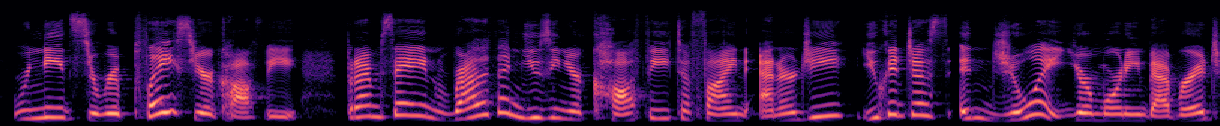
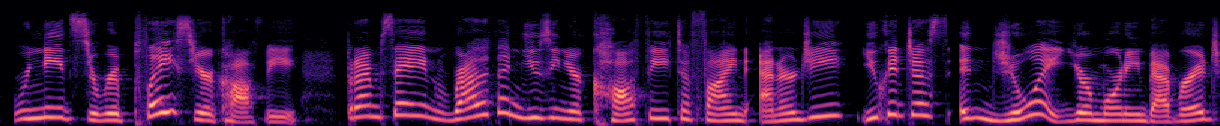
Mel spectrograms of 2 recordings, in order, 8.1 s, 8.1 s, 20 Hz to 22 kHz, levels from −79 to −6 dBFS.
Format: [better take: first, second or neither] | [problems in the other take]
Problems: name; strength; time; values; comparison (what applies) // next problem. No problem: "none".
second | thin; somewhat; fading below 300 Hz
